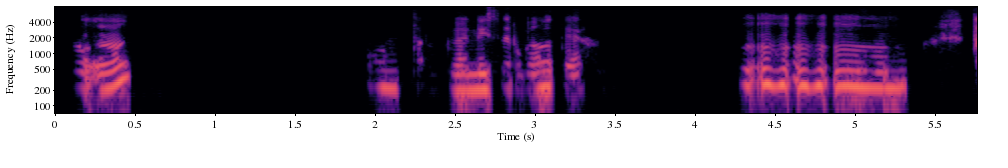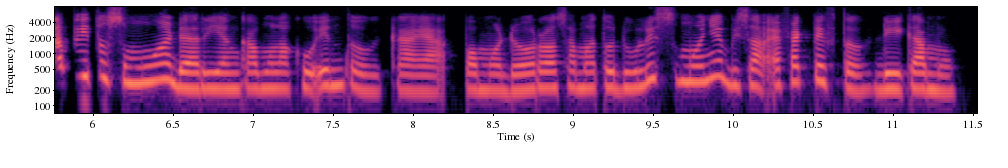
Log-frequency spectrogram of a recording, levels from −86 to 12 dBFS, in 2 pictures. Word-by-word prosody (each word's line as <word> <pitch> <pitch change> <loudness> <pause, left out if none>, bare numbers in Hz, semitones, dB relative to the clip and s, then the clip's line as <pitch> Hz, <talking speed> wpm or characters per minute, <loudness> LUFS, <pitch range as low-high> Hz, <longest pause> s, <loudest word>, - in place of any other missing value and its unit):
Heeh. 240 - -2 1.5
M 230 -1 -11
terorganisir 205 +1 -6
banget 225 +3 -4
ya. - - -24 1.0
Hmm 255 0 -3
hmm 245 -1 -3
hmm, 225 -2 -3 0.5
tapi - - +2
itu 355 - 0
semua 290 +2 +3
dari 220 -1 +4
yang 215 - -1
kamu 220 0 0
lakuin 225 +3 +1
tuh, 205 -6 -3
kayak 195 -1 -2
pomodoro 205 +1 +1
sama 220 -1 -2
to 230 - 0
do 220 - +1
list 305 +6 0
semuanya 295 +4 +2
bisa 245 -3 +1
efektif 290 +2 +1
tuh, 205 -3 -1
di 210 0 +4
kamu? 205 -3 +2
225 Hz, 145 wpm, -22 LUFS, 210-255 Hz, 1.5 s, dari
